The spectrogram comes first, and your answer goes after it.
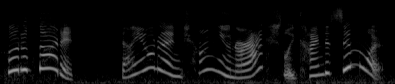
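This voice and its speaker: A woman voicing a tiny, excitable, childlike fairy companion in an anime-style game, squeaky and bubbly. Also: fairly quick, very noisy. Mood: curious, surprised.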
